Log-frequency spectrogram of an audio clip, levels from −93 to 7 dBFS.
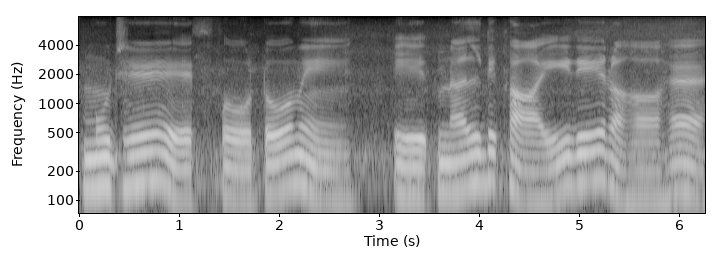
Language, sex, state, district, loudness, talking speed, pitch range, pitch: Hindi, male, Madhya Pradesh, Umaria, -17 LUFS, 85 wpm, 100-140 Hz, 120 Hz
